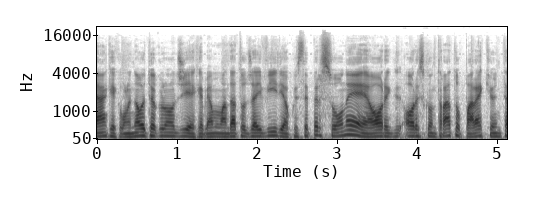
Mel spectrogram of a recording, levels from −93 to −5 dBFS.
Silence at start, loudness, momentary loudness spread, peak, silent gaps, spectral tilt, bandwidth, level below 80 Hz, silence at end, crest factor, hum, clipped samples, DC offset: 0 s; -25 LUFS; 5 LU; -8 dBFS; none; -5.5 dB/octave; 17.5 kHz; -54 dBFS; 0 s; 18 dB; none; under 0.1%; under 0.1%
